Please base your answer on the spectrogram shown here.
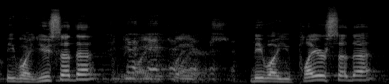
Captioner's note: laughter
